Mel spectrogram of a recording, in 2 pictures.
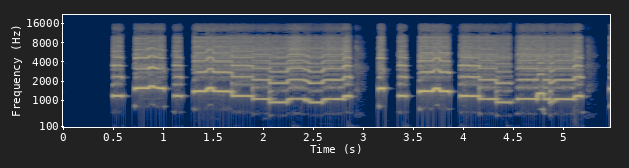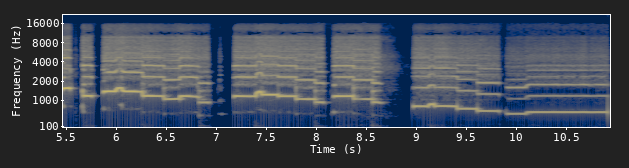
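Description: A tin whistle is played live in a radio studio for a St. Patrick's Day celebration, a lively, ornamented melody with quick note changes and short breaths between phrases, ending on a long sustained note; no one speaks.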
